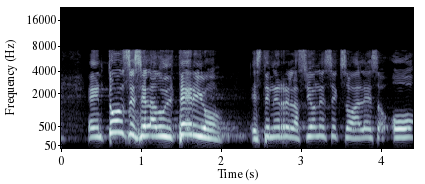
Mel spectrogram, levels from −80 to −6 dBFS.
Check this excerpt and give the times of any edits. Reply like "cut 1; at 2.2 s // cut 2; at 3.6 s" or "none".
none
